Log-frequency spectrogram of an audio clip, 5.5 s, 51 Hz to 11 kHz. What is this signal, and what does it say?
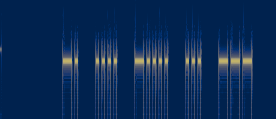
Morse code, heard as a keyed tone, about 20 wpm, spaced as for 15 wpm, 700 Hz. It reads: NH6SO
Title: 154 Lesson 25g - Letter p - Call Signs 20wpm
